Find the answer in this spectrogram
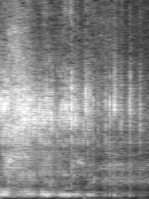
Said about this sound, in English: Fart jokes never not funny.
